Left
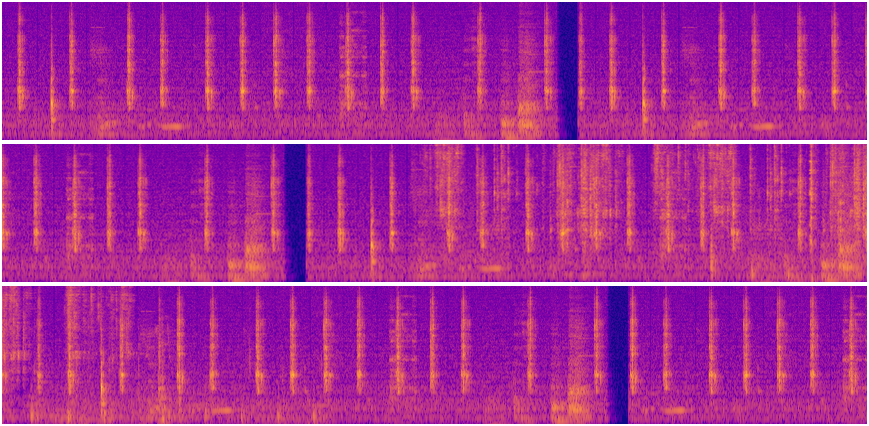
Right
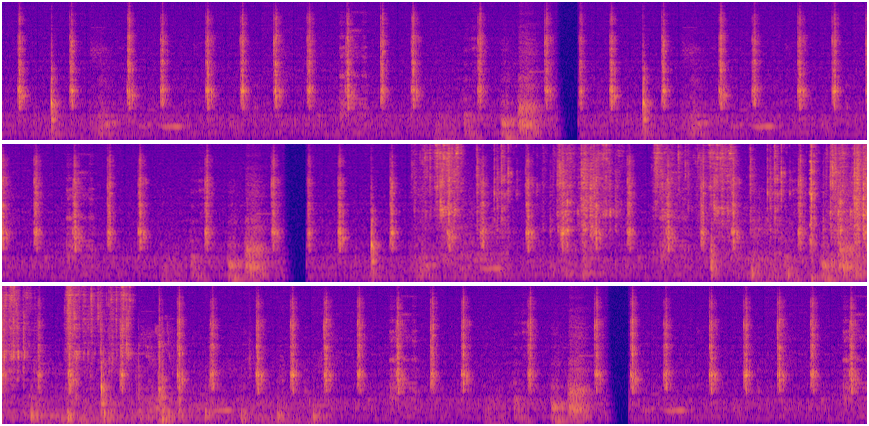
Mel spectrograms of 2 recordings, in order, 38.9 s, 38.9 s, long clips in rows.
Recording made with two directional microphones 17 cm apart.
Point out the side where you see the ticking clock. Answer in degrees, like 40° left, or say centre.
30° left.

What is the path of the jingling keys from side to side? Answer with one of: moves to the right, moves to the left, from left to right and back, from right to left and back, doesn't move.
from right to left and back.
